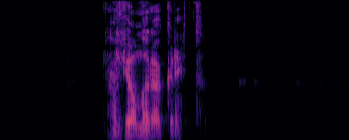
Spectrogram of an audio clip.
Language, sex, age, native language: Icelandic, male, 40-49, Icelandic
